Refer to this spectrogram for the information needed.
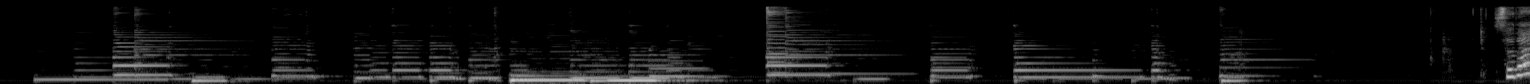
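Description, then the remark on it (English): The very minimal beginning of a song, a short, fast instrumental intro played with actual chord shapes, strummed and plucked, bright ringing notes arriving in quick clusters with brief pauses between phrases, moderately loud with no voices. “just the very minimal beginning. It is very fast, very pretty.”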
